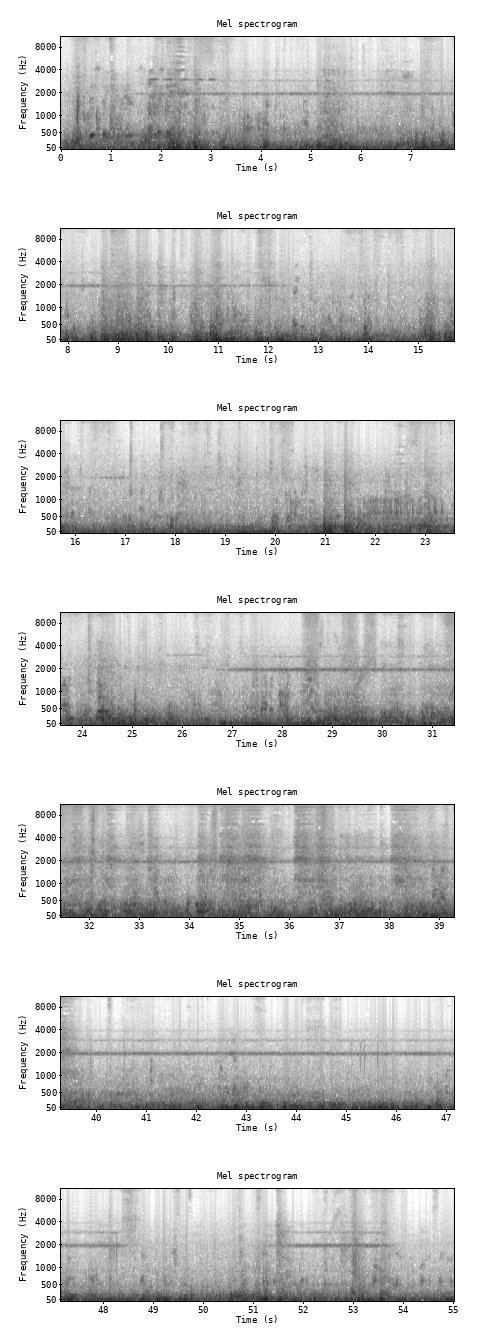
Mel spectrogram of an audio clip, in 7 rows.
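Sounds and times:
thin train whine: 0:00.0 - 0:55.0
train wheels rumbling on rails: 0:00.0 - 0:55.0.

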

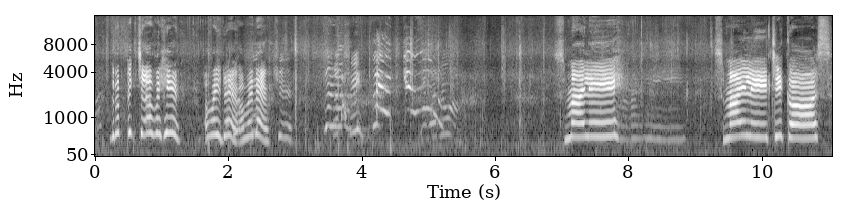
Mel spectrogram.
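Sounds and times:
young children calling out: 0:02.8 - 0:05.7.

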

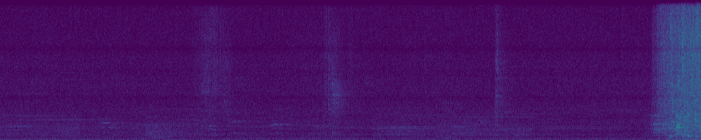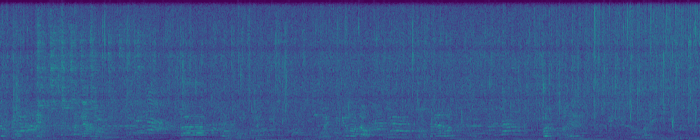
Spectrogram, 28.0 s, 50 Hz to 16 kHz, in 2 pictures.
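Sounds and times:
children chattering and calling: 0:13.1 - 0:28.0.

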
